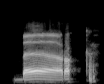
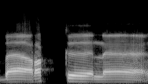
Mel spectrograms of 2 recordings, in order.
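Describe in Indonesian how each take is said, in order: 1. Konsonan terakhir ditahan tanpa memantul. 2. Konsonan terakhir memantul dengan vokal gema.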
